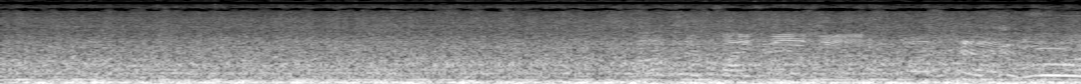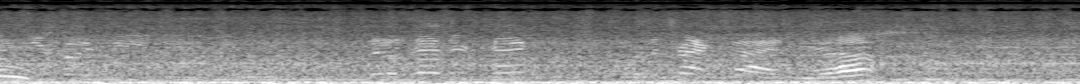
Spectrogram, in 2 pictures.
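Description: A supercharged Cadillac CTS-V drift car's engine idling steadily while its cooling system is bled of trapped air through a coolant funnel, to cure a cooling problem. Voices talk in the background now and then.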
